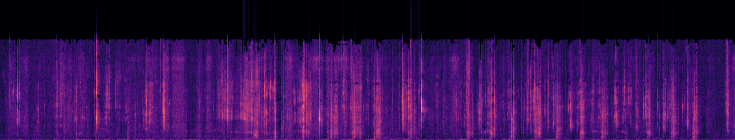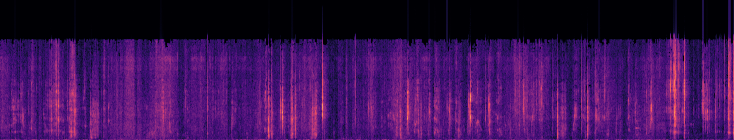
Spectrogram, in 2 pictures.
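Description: Close-miked chewing and gnawing on chicken bones with crunchy cartilage: an irregular run of sharp, crisp crunches.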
